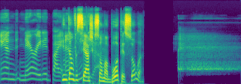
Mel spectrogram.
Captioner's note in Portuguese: grito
